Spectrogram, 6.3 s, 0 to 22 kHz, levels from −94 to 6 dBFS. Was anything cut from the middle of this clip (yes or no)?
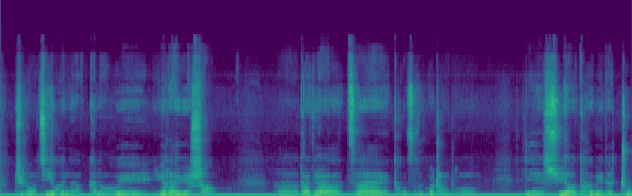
yes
